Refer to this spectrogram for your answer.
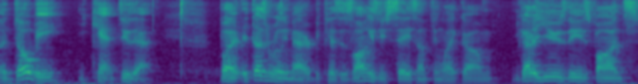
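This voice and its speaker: The voice has a dark, mellow tone. It moves at a fairly quick pace with lively intonation. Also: man, medium pitch for a man. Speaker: web design tutor. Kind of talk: tutorial. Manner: fast; casual with many fillers.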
